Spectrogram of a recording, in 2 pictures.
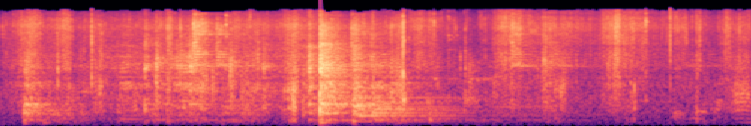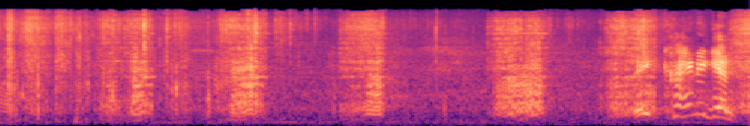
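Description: Farrier's hoof rasp scraping across a miniature zebu's hoof in a series of uneven strokes, thickest in the first few seconds and sparser after.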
